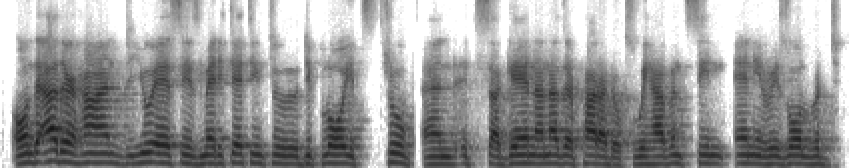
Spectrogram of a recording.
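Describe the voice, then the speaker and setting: A man hosting a TV interview who speaks in a formal manner with frequent hesitations. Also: medium pitch. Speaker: TV interview host.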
